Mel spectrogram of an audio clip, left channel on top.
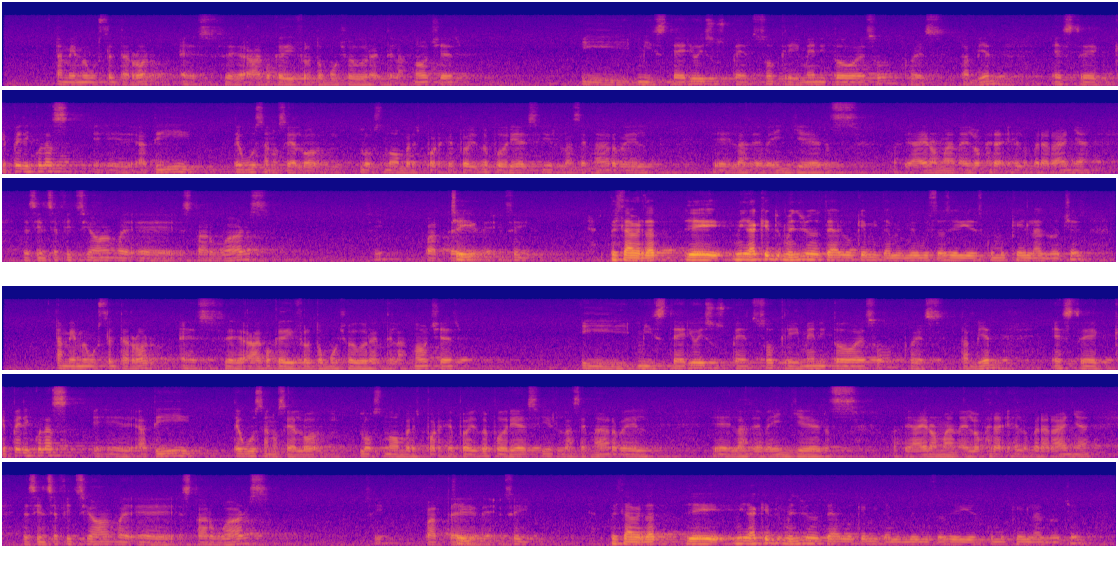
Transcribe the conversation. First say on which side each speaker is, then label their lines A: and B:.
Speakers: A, on the right; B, on the left.
A: También me gusta el terror, es eh, algo que disfruto mucho durante las noches. y misterio y suspenso, crimen y todo eso, pues también. Este, ¿qué películas eh, a ti te gustan? O sea, lo- los nombres, por ejemplo, yo te podría decir las de Marvel, eh, las de Avengers, las de Iron Man, el hombre, el hombre araña, de ciencia ficción, eh, eh, Star Wars, ¿sí? Parte
B: Sí,
A: de, sí,
B: Pues la verdad, eh, mira que tú mencionaste algo que a mí también me gusta hacer y es como que en las noches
